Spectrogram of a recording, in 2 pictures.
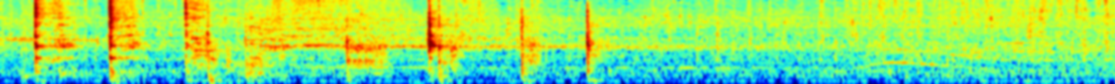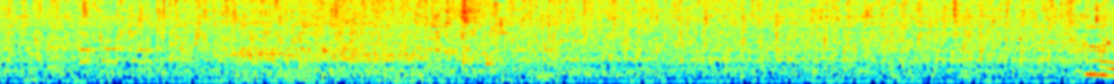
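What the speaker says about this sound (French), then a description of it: "Je vais rajouter un peu d'eau pour faire cuire la tomate." Tomato cooking in a pan with added water: a few sharp utensil knocks at first, then a steady low simmering sizzle and bubbling, close and moderately quiet.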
